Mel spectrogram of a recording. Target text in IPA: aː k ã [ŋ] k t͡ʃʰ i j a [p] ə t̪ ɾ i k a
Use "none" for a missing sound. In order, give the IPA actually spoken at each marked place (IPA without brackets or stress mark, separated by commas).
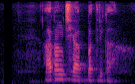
ŋ, p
